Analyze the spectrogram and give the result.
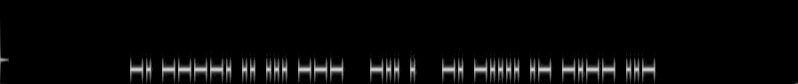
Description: Morse code, heard as a keyed tone, about 30 wpm, 700 Hz. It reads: N9ISO DE N6AYU
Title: USA Callsign DE Callsign - 5 Characters - 30wpm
